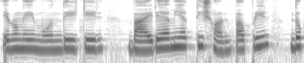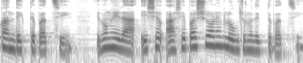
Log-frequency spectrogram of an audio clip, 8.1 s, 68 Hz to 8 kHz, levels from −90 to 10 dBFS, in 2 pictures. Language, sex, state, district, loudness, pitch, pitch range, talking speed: Bengali, female, West Bengal, Dakshin Dinajpur, -37 LUFS, 200 Hz, 185-230 Hz, 140 wpm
